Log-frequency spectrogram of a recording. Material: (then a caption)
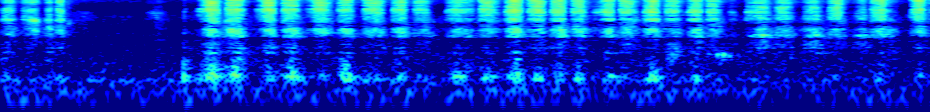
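Paper. The green lead tip of a wooden colored pencil, held in the fingers, shades back and forth across a thin printed mandala sheet lying flat on a table. A few quiet strokes come first, then a brief pause. A steady run of quick, rhythmic scratchy rubbing follows, bright and papery with little low end.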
